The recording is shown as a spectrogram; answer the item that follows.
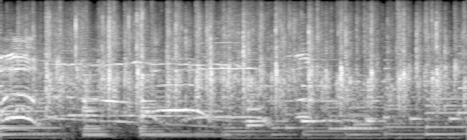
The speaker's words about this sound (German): einen warmen Applaus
